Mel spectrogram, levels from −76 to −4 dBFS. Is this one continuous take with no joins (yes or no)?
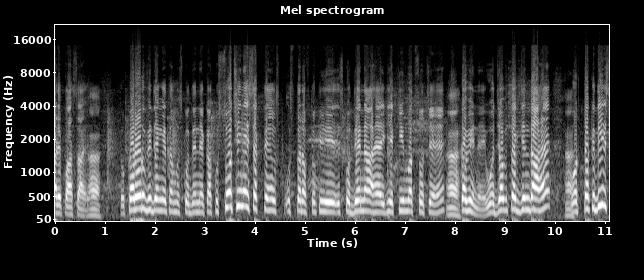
yes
